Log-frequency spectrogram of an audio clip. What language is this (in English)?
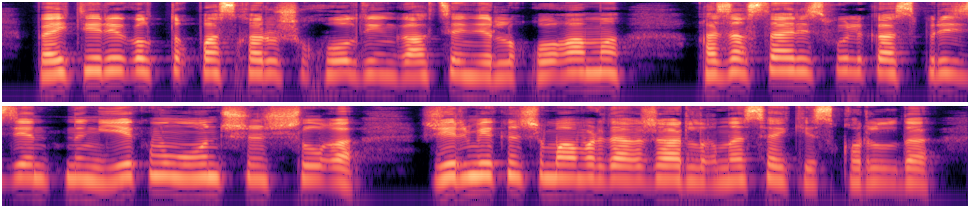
Kazakh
